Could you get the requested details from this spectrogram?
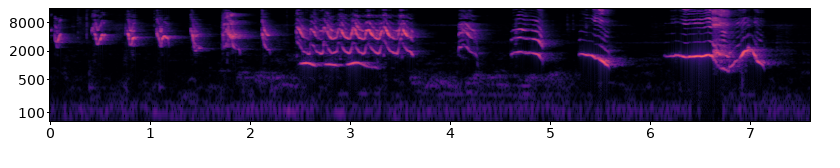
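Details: Young black-naped oriole used as a lure bird, giving a full varied song: rapid sharp chirps, then a run of buzzy wavering notes, a low whistled slur and harsh downward notes, ending in a loud nasal wavering call; a low hum underneath.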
